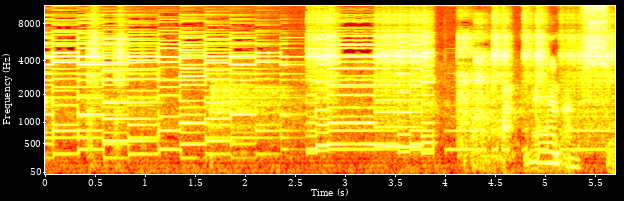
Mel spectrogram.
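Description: Pokémon Red plays chiptune game music with a repeating electronic beep, the low-health warning, as the player's Pokémon is hurt inside Mt. Moon. A voice talks over the later part.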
